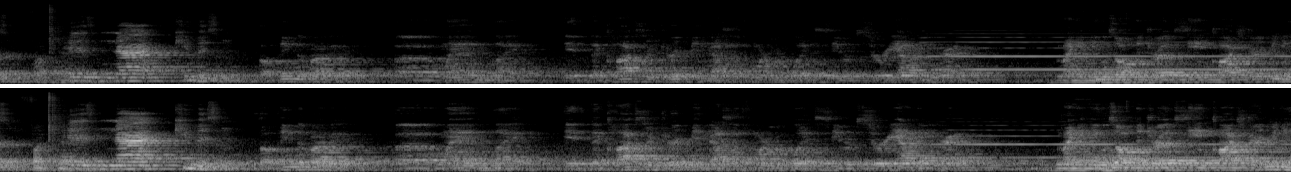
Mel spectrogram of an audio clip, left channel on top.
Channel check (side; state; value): left; quieter; 6.4 dB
